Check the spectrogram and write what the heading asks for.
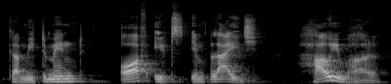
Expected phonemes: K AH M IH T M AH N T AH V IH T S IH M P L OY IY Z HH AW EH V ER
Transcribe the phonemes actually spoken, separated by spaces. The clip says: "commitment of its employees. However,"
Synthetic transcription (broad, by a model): K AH M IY T M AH N T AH P IH T S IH M P L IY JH HH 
